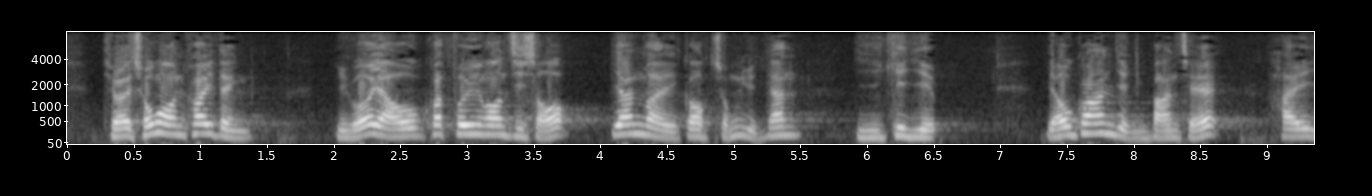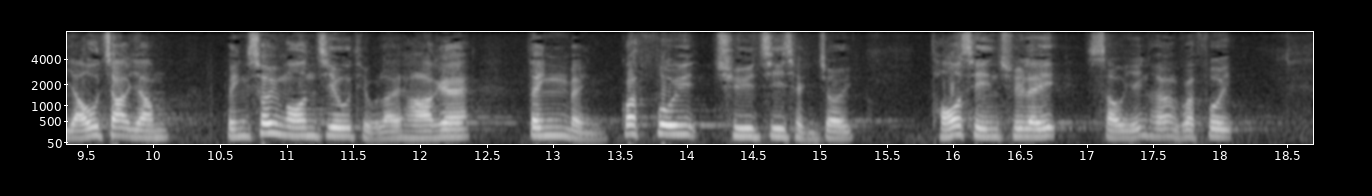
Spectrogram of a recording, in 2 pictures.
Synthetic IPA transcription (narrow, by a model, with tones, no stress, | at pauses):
t̪ʰi˨˩wlɐ˨˩jt͡sʰo˨˥wŋɔː˧nkʰɐ˥jt̪ɪ˨ŋ | jyː˨˩kʷɔː˨˥jɐ˨˧wkʷɐ˥t̚fuː˥jŋɔː˥nt͡siː˧sɔː˨˥jɐ˥nwɐ˨jkɔː˧k̚t͡sʊ˨˥ŋjyː˨˩njɐ˥n | jiː˨˩kiː˧t̚jiː˨p̚ | jɐ˨˧wkʷaː˥njɪ˨˩ŋpaː˨nt͡sɛː˨˥ | hɐ˨jːɐ˨˧wt͡saː˧k̚jɐ˨m | pɪ˨ŋsɵ˥ɥŋɔː˧nt͡siː˧wt̪ʰiː˨˩wlɐ˨jɦaː˨kɛː˧ | t̪ɪ˧ŋmɪ˨˩ŋkʷɐ˥t̚fuː˥jt͡ʃʰyː˧t͡siː˧t͡sʰɪ˨˩ŋt͡ʃɵ˨ɥ | t̪ʰɔː˨˥siː˨˧nt͡ʃʰyː˨˧le˨˧jsɐ˨wjɪ˨˥ŋɦœː˨˥ŋɛ˨˧kʷwɐ˥t̚fuː˥j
